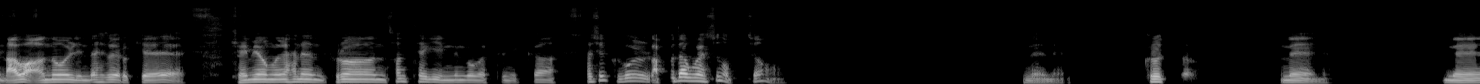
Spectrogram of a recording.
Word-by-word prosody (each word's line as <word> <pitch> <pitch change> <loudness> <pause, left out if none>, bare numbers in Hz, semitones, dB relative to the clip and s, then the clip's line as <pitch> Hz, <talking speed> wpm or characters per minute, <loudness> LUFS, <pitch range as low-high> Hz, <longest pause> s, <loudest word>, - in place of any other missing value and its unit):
나와 - - +6
안 105 +2 0
어울린다." 110 -3 +3
해서 110 0 -1
이렇게 100 0 0 0.5
개명을 115 +2 +3
하는 115 -5 +1
그런 115 -2 +3
선택이 130 -3 -3
있는 100 0 -3
거 100 -1 -1
같으니까 95 +2 -8 0.3
사실 125 +11 -3
그걸 145 +2 -3
나쁘다고 165 -2 +3
할 140 - +1
순 - - -7
없죠. - - -9 2.4
네네. - - -8 0.9
그렇죠. 125 -1 +3 1.1
네네. 85 -6 -1 1.1
네. 95 -1 +2
110 Hz, 200 characters per minute, -26 LUFS, 95-120 Hz, 2.4 s, 나와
